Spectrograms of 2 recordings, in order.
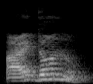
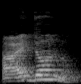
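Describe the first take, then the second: The two takes are said the same way.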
